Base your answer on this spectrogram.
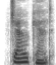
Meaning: A decorative frame or sill on a door or window
- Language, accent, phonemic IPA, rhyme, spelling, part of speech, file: English, UK, /t͡ʃaʊˈkæt/, -æt, chowkat, noun, En-chowkat.oga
